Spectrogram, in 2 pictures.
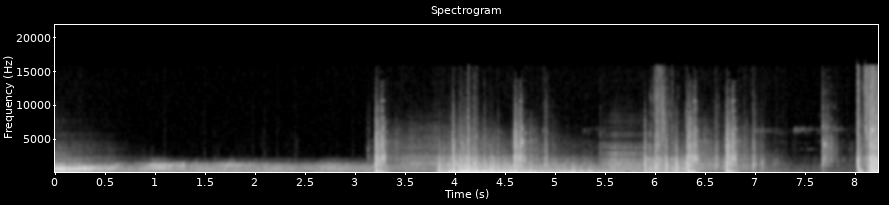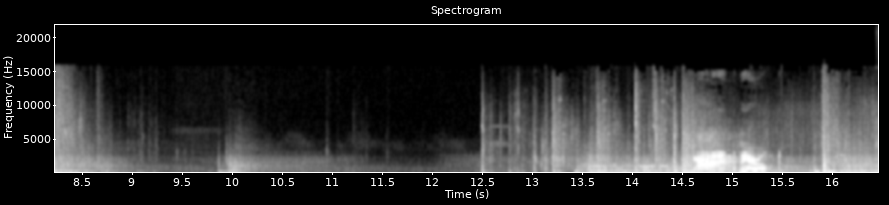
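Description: Call of Duty Modern Warfare 2019 precision airstrike explosions arrive as a scattered series of sharp, heavy blasts and thuds, some close and loud, with gunfire and voices mixed in among pauses of near-silence.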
